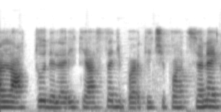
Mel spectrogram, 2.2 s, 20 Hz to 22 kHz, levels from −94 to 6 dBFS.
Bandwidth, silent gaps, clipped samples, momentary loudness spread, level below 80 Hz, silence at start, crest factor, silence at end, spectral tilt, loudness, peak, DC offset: 8.2 kHz; none; under 0.1%; 7 LU; -58 dBFS; 0 s; 18 dB; 0 s; -4 dB/octave; -25 LUFS; -6 dBFS; under 0.1%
